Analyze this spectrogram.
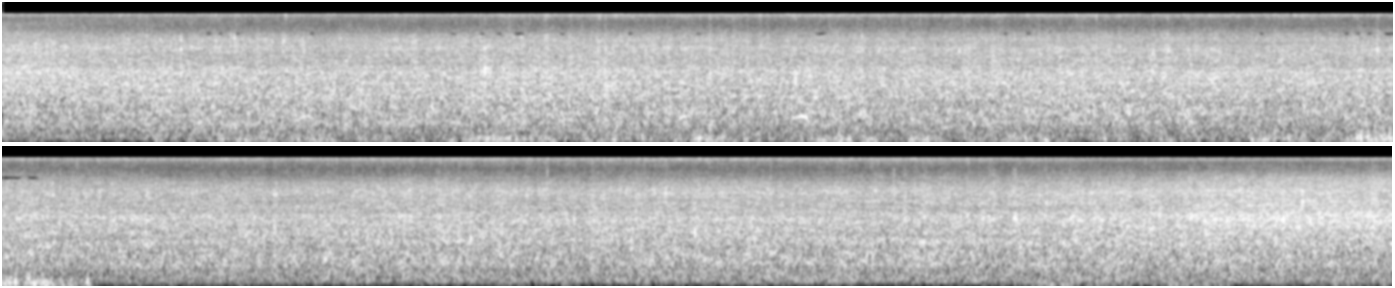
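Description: Fast mountain river rushing through white-water rapids, a steady noise of churning water. Low rumbles come and go in the first half, the strongest about ten seconds in.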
